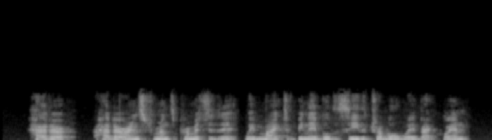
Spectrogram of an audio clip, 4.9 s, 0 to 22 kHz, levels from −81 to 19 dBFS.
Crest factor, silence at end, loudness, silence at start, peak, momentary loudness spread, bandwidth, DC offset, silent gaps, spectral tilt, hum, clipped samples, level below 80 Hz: 18 dB; 0.25 s; -18 LUFS; 0.3 s; -2 dBFS; 5 LU; 7.8 kHz; under 0.1%; none; -5.5 dB/octave; none; under 0.1%; -52 dBFS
